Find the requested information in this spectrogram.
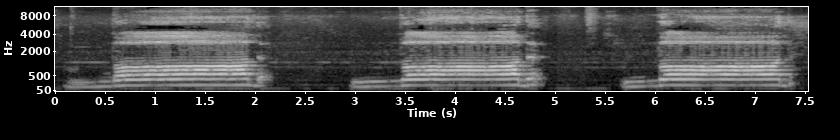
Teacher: زبان کی دونوں سائڈیں، دونوں کنارے اور بالکل اوپر والے مسوڑوں سے لگیں گے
